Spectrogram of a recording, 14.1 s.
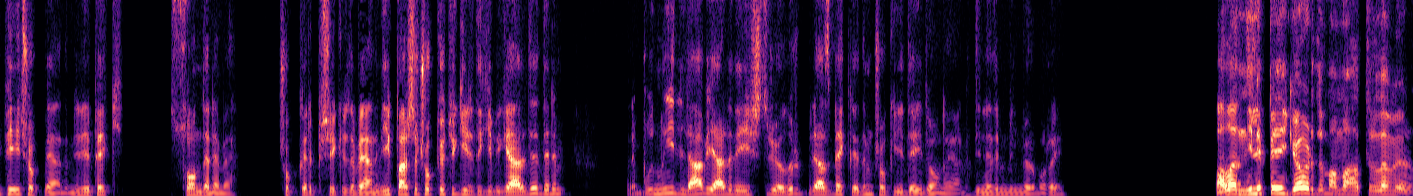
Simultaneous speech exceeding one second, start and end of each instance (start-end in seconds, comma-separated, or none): none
